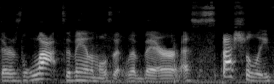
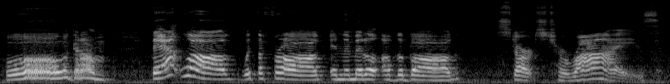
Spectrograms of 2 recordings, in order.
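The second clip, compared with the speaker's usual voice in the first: usual speaking voice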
